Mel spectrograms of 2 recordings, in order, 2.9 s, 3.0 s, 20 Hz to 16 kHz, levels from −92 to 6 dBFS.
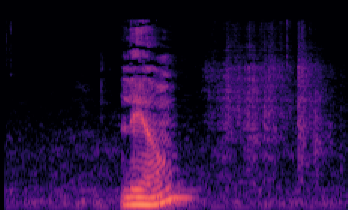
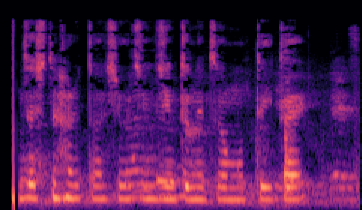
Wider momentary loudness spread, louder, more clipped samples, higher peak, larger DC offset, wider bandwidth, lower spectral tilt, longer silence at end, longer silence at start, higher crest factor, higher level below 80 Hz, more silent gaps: first, 26 LU vs 8 LU; second, -26 LUFS vs -22 LUFS; neither; second, -10 dBFS vs -4 dBFS; neither; about the same, 11.5 kHz vs 11.5 kHz; first, -7 dB/octave vs -4.5 dB/octave; first, 0.4 s vs 0 s; first, 1 s vs 0.15 s; about the same, 20 dB vs 18 dB; about the same, -60 dBFS vs -58 dBFS; neither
